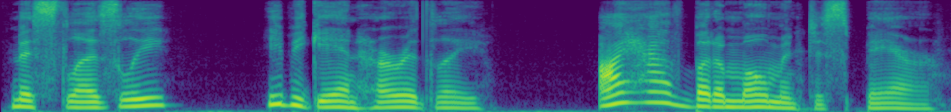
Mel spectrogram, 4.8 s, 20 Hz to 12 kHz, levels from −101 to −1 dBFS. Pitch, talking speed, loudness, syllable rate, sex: 190 Hz, 150 wpm, -19 LUFS, 4.8 syllables/s, female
